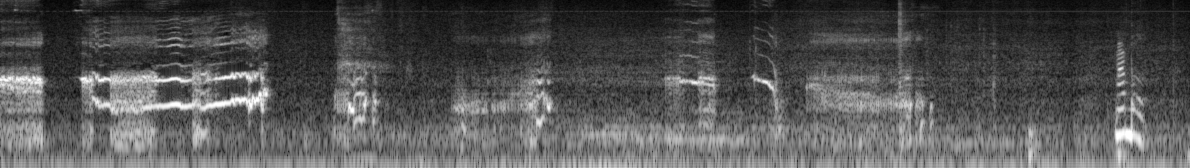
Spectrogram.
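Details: Crying new puppy that misses its mother, indoors at work: a loud, wavering whine lasting about two seconds opens the recording, followed by softer scattered whimpers and a short yelp near the end.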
